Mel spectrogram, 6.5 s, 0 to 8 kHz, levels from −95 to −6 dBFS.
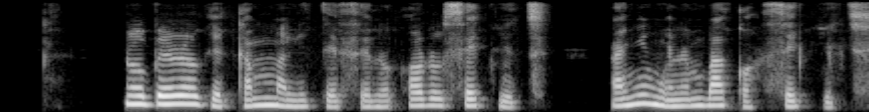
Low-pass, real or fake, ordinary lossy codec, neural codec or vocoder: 7.2 kHz; fake; none; codec, 16 kHz, 4 kbps, FunCodec, trained on Chinese and English, 50 frames a second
